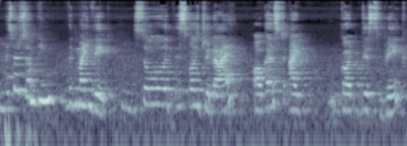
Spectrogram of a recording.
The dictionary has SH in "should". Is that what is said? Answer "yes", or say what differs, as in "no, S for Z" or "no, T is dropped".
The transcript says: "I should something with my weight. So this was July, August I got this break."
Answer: no, S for SH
